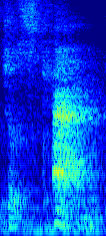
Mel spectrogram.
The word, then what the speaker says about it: Josquin: The Q is pronounced as Josquin, Franco-Flemish.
